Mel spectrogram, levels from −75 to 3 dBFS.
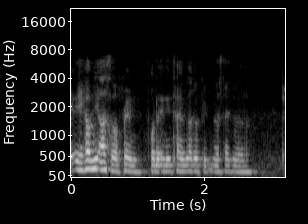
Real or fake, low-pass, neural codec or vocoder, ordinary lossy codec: fake; 7.2 kHz; codec, 24 kHz, 6 kbps, HILCodec; none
